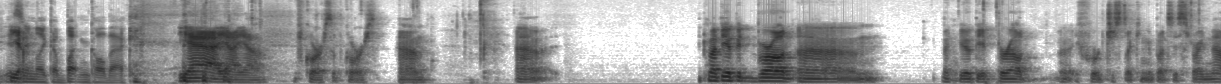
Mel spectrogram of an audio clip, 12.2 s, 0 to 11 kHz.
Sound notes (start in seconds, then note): 1.3 laughs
